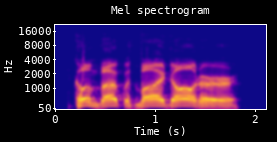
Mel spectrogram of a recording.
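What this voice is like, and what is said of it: Imitates another person's voice. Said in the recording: “That's my impression. ... That Taken?”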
